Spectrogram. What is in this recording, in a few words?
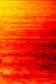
clean open hi hat sample a key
